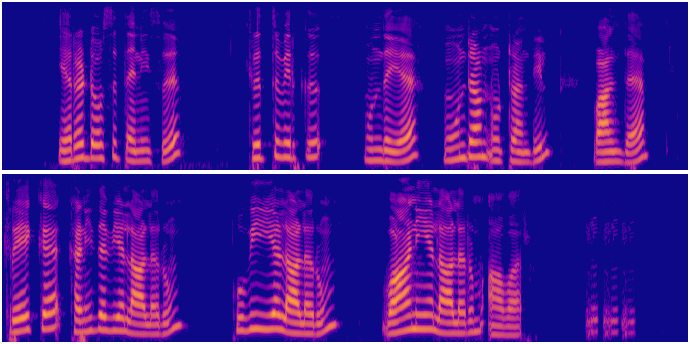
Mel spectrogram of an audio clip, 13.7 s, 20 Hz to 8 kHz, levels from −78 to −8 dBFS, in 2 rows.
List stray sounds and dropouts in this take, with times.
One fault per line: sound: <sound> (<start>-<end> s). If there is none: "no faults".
sound: laugh (12.7-13.2 s)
